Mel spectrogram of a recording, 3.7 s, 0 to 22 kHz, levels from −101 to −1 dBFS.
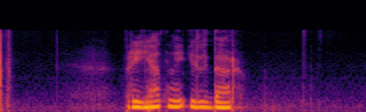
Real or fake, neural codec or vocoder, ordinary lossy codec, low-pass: fake; codec, 16 kHz, 2 kbps, FunCodec, trained on LibriTTS, 25 frames a second; none; 7.2 kHz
